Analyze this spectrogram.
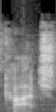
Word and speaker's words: Koch: Oh, so it's Koch, like the mayor of New York City.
